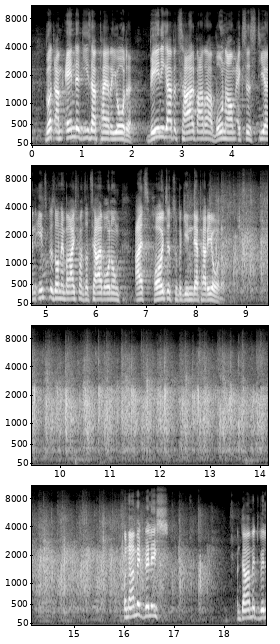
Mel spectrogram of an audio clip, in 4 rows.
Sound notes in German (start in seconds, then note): 8.2 Beifall SPD und vereinzelt DIE LINKE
